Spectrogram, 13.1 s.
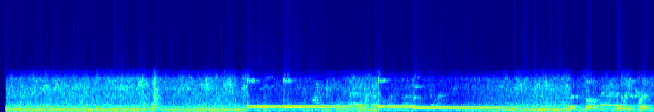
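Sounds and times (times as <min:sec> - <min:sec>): train carriage rumble and hum: 0:00.1 - 0:13.0
steady high tone: 0:04.9 - 0:10.7.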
